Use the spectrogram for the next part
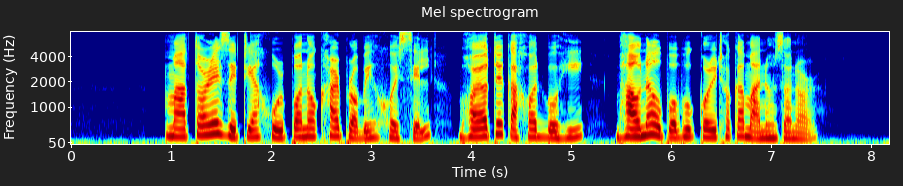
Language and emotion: Assamese, neutral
